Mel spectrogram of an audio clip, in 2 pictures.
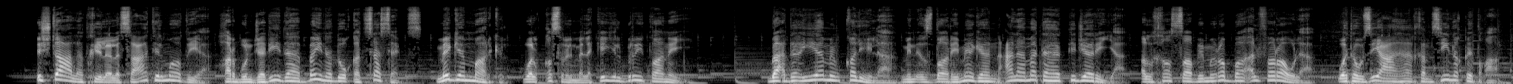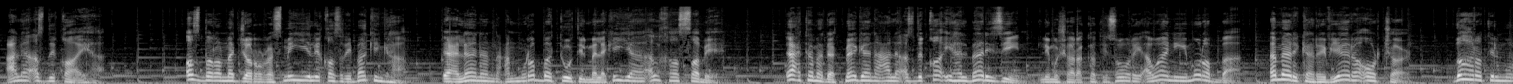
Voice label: Narration, msa voiceover

